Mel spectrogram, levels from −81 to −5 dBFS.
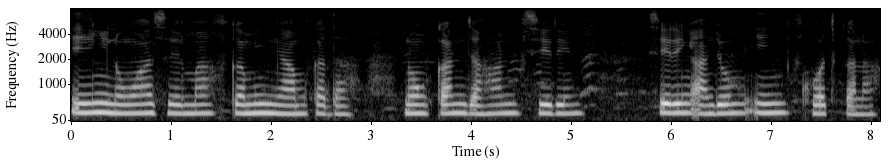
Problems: constant background noise, continuous background conversations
